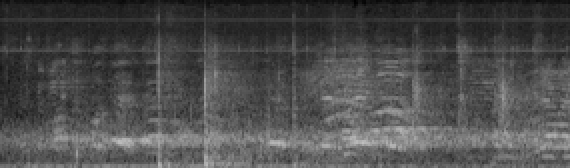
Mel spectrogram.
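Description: A football kicked twice in quick succession, two sharp thuds about a second in, amid players' shouts and calls.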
